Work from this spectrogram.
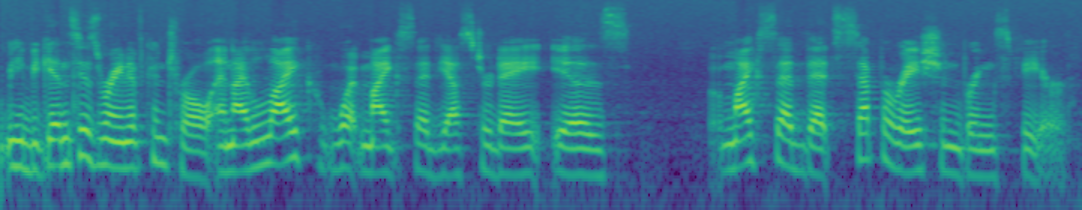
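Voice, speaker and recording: A woman from Illinois with a raspy, cracking voice, giving a rambling, repetitive spiritual talk on a live stream at home. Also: fairly low pitch, warm tone, low-quality recording. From Illinois, USA. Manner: rambling, repetitive phrasing with frequent restarts. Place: home room with a fireplace, indoors.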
